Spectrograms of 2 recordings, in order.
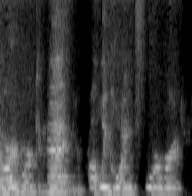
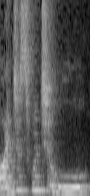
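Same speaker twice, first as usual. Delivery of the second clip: usual speaking voice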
